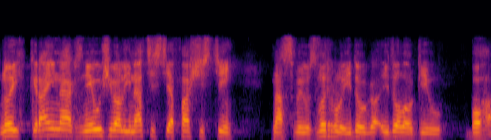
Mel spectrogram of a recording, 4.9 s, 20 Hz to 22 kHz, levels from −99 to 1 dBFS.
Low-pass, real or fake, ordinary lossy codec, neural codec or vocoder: 7.2 kHz; real; Opus, 16 kbps; none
